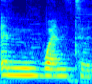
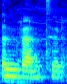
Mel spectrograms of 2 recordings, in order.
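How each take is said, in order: First: The v is said like an English w. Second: The v is said as a hard English v. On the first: The speaker calls it wrong. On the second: The speaker calls it right.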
